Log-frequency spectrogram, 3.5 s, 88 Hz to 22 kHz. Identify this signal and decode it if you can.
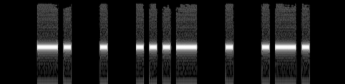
Morse code, heard as a keyed tone, about 18 wpm, spaced as for 15 wpm, 1000 Hz. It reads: NEVER
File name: qotdfiles / 15wpm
